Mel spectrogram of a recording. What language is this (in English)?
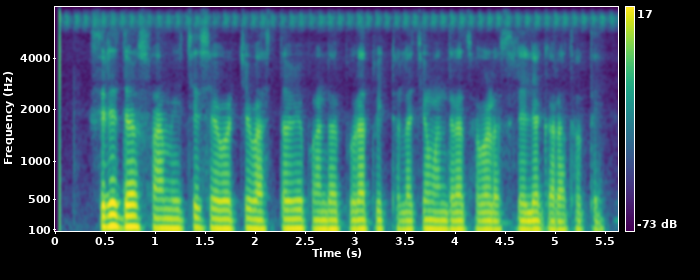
Marathi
